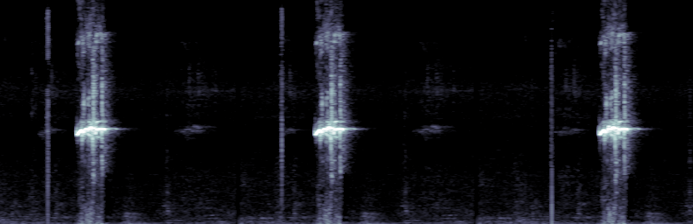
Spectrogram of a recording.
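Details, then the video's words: Blue-crowned hanging parrot calls used as a lure for bird trapping: three single, very thin, high squeaky notes, each sharp and brief, spaced about two to three seconds apart over a quiet background. "suaraserindit burung serindit cocok untuk pikat"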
